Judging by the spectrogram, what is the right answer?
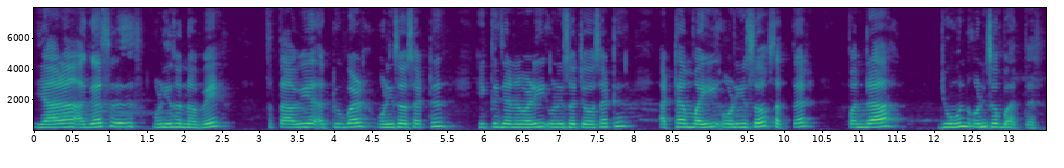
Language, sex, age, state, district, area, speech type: Sindhi, female, 60+, Delhi, South Delhi, urban, spontaneous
